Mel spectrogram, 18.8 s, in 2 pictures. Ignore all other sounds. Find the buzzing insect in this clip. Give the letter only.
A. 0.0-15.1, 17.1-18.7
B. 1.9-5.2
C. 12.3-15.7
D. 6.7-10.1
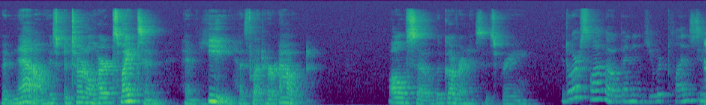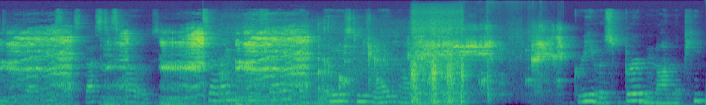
C.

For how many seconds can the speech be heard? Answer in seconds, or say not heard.
17 s.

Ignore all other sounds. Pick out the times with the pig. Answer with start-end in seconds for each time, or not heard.
9.3-16.9.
